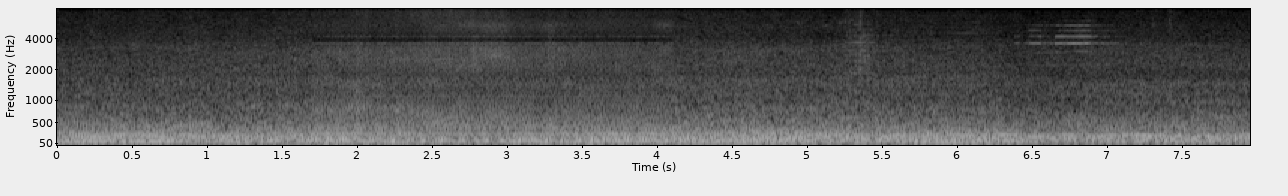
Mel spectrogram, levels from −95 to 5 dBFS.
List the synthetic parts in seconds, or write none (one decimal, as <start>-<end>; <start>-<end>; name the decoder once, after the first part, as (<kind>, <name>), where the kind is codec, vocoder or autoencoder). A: 1.7-4.1 (codec, ZipCodec)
